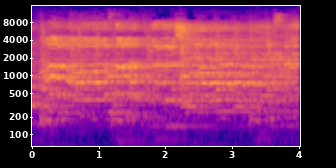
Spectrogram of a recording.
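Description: A woman singing an Armenian gusan-style folk song, accompanied by a traditional Armenian folk instrument ensemble.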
